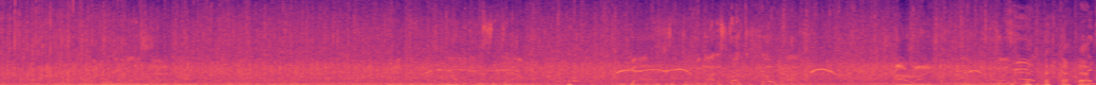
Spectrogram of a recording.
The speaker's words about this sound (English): So I walked down on stage, of course, thunderous applause. Thunderous. It's still going.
